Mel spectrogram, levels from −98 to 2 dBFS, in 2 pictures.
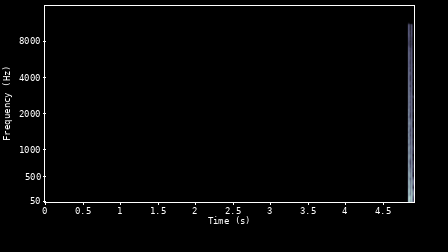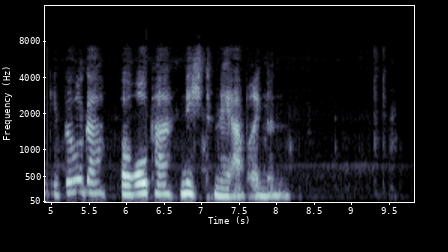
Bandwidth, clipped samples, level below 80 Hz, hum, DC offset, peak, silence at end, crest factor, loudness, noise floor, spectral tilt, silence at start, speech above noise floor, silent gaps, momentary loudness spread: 7.2 kHz; under 0.1%; -48 dBFS; none; under 0.1%; -4 dBFS; 1.65 s; 22 dB; -22 LUFS; -74 dBFS; -8 dB/octave; 4.85 s; 53 dB; none; 14 LU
